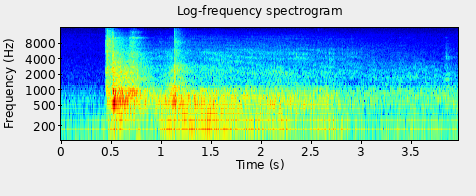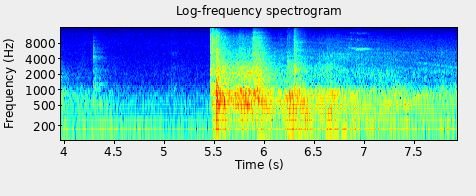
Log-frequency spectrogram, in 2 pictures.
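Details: Troubled Pony tractor engine: it catches and runs roughly for a few seconds, fades out, then catches again; starts but won't keep running, cause unclear.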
